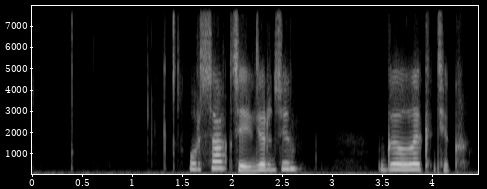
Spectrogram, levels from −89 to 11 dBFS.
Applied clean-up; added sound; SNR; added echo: neural diffusion model UNIVERSE++.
